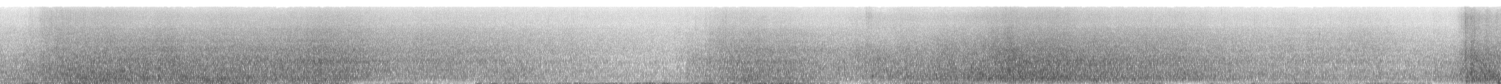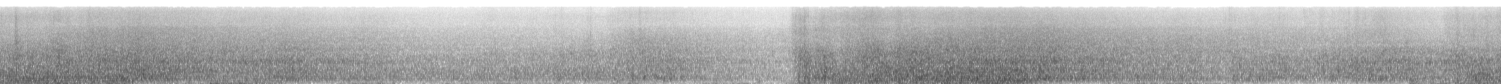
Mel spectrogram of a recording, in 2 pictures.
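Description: Ocean surf breaking and washing up a sandy beach, the rushing noise swelling and ebbing every several seconds. Twice, about halfway through and again near the end, it jumps suddenly louder as a wave crashes.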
